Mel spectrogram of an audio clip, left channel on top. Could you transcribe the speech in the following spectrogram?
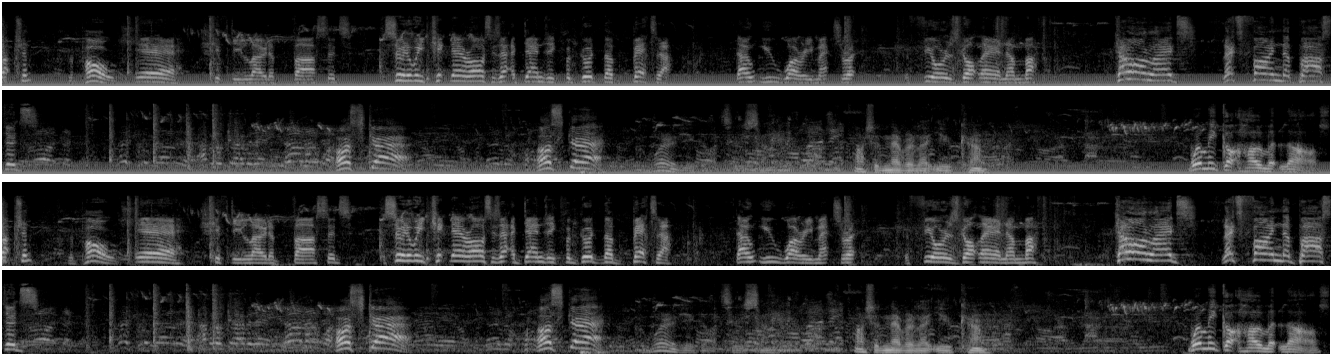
The Poles? Yeah, shifty load of bastards. The sooner we kick their asses out of Danzig for good, the better. Don't you worry, Maxrut. The Fuhrer's got their number. Come on, lads. Let's find the bastards. Oscar! Oscar! Where have you got to, son? I should never let you come. When we got home at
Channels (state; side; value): noise; left; hum, 7 dB below the sound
